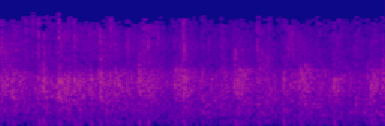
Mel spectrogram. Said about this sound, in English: And that's give yourself a good hand clap.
